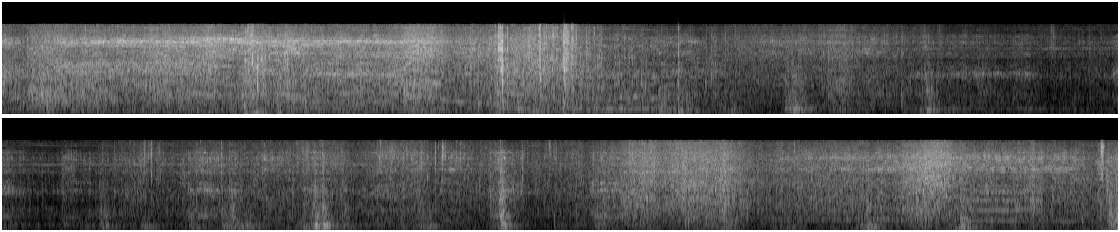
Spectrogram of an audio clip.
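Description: Small RC crawler's electric motor and geared drivetrain whining, the pitch rising and falling with the throttle, over scraping and crunching as the truck crawls. Several sharp knocks come as it bumps over roots.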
